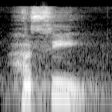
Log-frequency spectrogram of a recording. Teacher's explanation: नाक और मुख दोनों से हवा निकलती है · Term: अनुनासिक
